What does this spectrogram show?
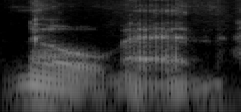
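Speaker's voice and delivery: quiet, low retold deadpan; deadpan reply. Telling of his answer to a coworker, low quiet deadpan. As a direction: drop it low and soft, retelling your reply.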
